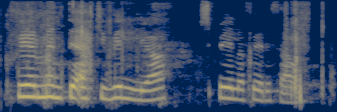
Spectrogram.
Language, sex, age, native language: Icelandic, female, 11, Icelandic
